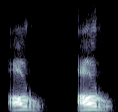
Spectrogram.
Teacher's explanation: আর, আর ধরে নিতে হবে জিভটা, জিভের আগার উল্টো পিঠ উপরের তালুতে লেগে উচ্চারণ হয় র।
